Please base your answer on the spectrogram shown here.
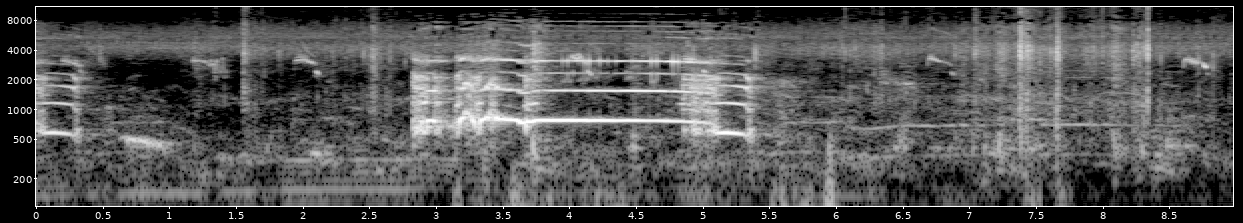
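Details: One loud rooster crow lasting about two seconds, held and slightly wavering before a falling finish, surrounded by quieter hen clucks and clicking farmyard sounds.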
